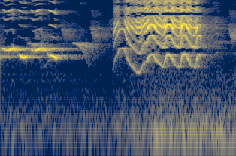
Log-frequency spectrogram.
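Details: Masked laughingthrush phrase: short wavering whistles, then a loud rich burst of rolling, looping notes lasting about a second.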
